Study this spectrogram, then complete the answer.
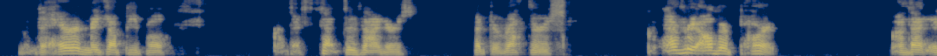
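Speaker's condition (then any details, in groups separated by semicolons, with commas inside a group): Muscular dystrophy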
